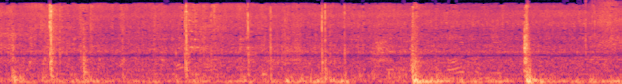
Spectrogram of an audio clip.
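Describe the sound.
A large, fancy limousine drives off, its engine rumbling steadily, with a few sharp clicks and thumps and indistinct voices in the background.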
